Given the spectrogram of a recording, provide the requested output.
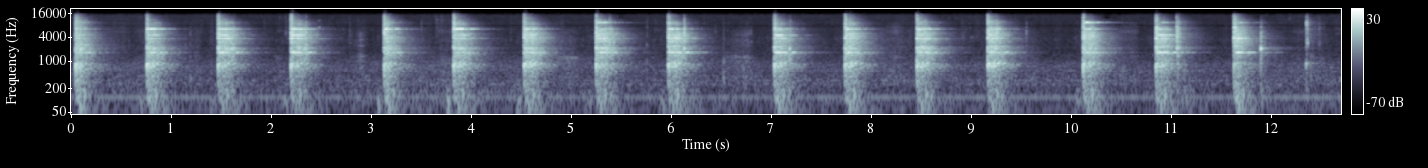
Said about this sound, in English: I'm going to quickly hammer this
